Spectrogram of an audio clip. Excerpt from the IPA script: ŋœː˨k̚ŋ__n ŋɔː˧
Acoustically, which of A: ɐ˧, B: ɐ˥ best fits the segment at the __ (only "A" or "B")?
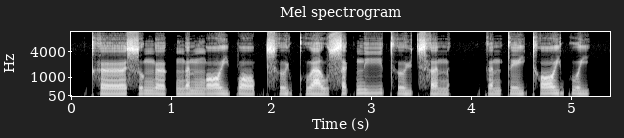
A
